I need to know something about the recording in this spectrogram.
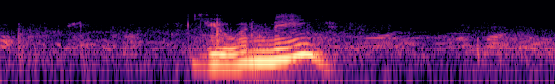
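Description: A woman speaks softly.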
